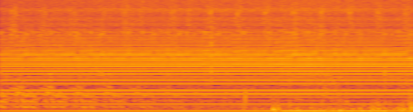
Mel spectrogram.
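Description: Steady electrical hum and buzz from a live public-address sound system, with a low rumble underneath. A single dull thump comes a little before three seconds in.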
